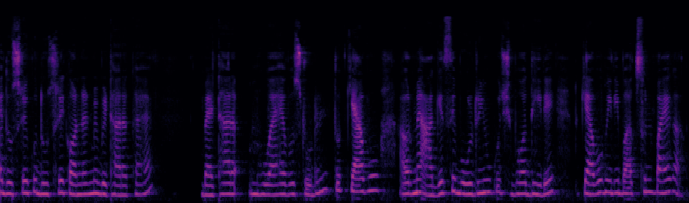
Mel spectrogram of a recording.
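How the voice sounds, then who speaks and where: Slow-speaking woman teacher. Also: on the high side, a little mellow. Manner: slow, explanatory, asks questions to the viewer. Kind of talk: classroom physics lesson mixing Hindi and English.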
